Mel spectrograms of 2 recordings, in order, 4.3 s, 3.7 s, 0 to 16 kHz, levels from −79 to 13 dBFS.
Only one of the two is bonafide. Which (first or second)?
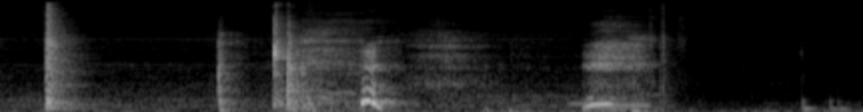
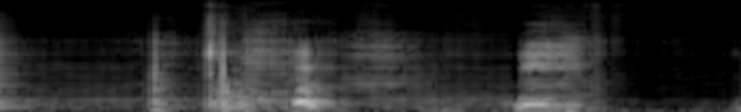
first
